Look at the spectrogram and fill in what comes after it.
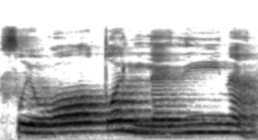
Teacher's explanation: صراط میں صاد بھی موٹا پڑھا جائے گا، را بھی موٹا پڑھا جائے گا، اور تو بھی۔ صراط الذین، حرف ذال کو نرمی سے پڑھیں گے۔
